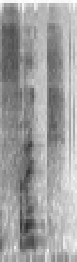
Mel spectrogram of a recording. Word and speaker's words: Franck: Nessa noite eu venho falar aqui com meu amigo Frank. Pronunciei correto?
